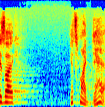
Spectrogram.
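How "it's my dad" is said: scornful, dismissive, condescending tone. Retelling the son's reply to another kid: imitating a scornful reply. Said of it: "looks at the kid like he's the dumbest kid".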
